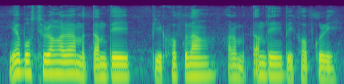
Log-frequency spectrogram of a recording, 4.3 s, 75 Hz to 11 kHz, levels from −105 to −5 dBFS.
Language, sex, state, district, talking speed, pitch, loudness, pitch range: Garo, male, Meghalaya, West Garo Hills, 125 wpm, 120 Hz, -18 LUFS, 115-140 Hz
